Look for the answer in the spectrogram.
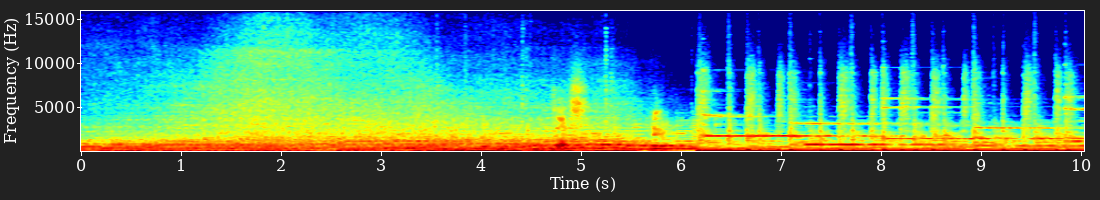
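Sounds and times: wash of noise: 0.0 - 6.2
sustained chords: 0.0 - 9.7
low bass drone: 0.0 - 10.0.

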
